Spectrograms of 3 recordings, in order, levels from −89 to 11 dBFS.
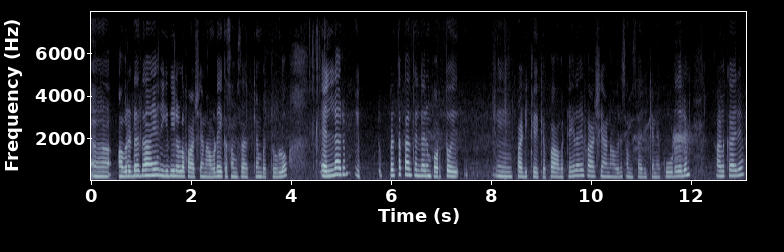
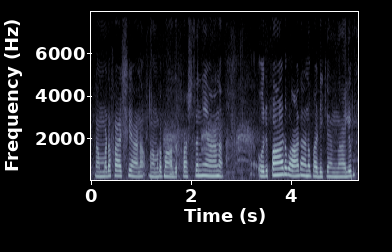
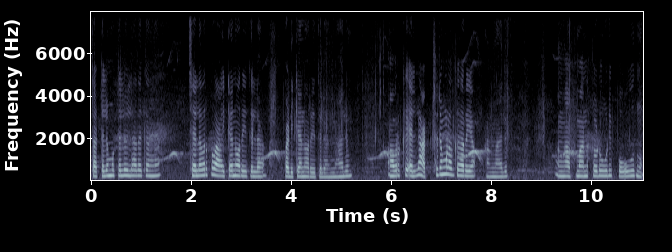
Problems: background sounds at intervals, low volume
